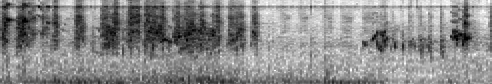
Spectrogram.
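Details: Budgerigars in a breeding colony, chattering with dense high scratchy chirps and warbles, loudest in the first two seconds, then quieter with a few bright chirps near the end.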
